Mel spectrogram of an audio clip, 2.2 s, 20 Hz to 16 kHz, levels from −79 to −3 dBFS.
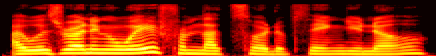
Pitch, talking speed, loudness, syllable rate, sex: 210 Hz, 300 wpm, -19 LUFS, 6.3 syllables/s, female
